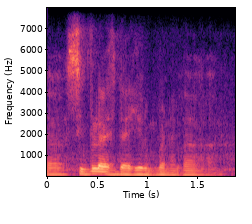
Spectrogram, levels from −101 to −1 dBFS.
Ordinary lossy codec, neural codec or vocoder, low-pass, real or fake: Opus, 16 kbps; vocoder, 22.05 kHz, 80 mel bands, Vocos; 7.2 kHz; fake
